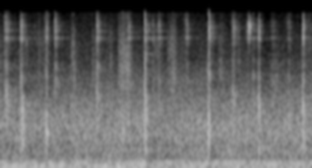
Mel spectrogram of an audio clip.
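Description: A table tennis rally: the ping-pong ball clicks back and forth off the rubber paddles and a Butterfly table, several quick taps a second, over a steady low hum.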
